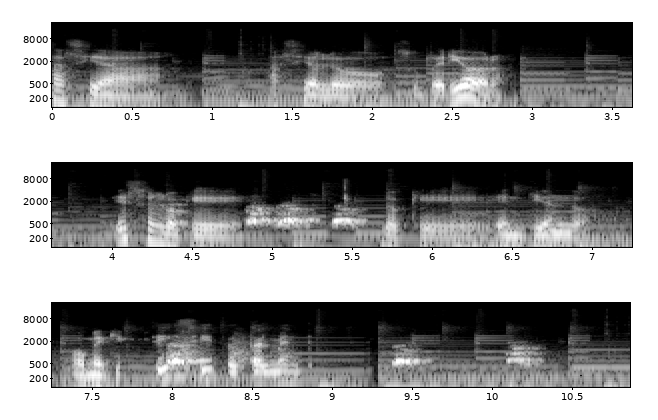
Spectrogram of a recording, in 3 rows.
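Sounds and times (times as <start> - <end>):
speech: 0.0 - 0.8, 1.4 - 3.0, 4.0 - 10.4
dog barking: 4.3 - 5.7, 7.9 - 8.7, 9.3 - 10.4.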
